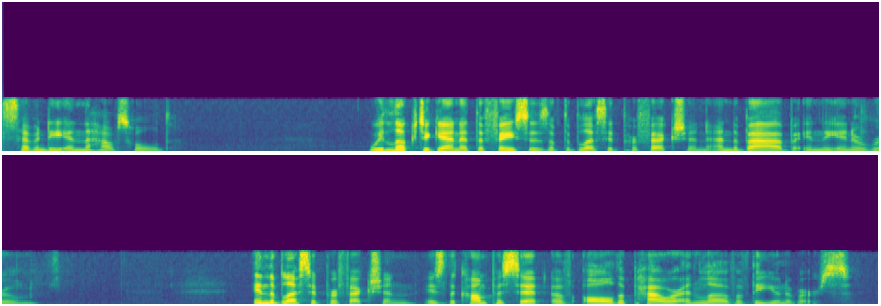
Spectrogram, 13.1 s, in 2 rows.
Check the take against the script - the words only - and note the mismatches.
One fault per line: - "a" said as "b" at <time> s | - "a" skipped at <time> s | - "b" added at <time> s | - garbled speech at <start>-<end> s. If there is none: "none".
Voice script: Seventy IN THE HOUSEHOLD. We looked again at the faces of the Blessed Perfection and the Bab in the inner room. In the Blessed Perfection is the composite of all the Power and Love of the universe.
none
